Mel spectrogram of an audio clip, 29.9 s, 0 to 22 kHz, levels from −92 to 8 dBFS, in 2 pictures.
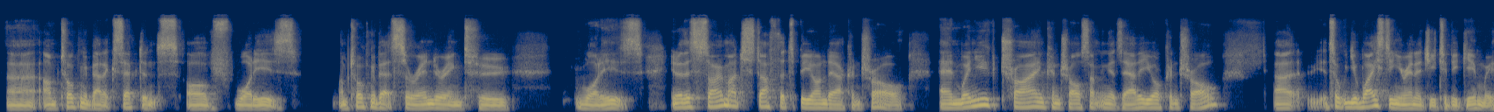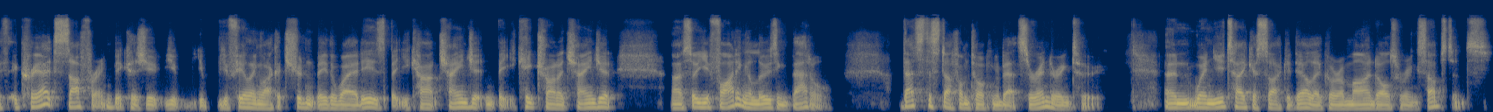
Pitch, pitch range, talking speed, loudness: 110 Hz, 95-120 Hz, 200 wpm, -23 LUFS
